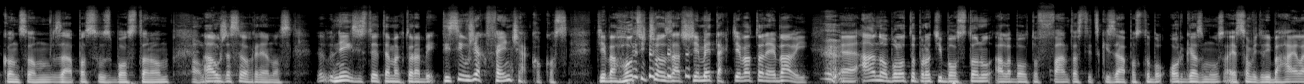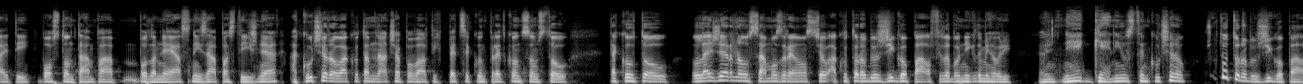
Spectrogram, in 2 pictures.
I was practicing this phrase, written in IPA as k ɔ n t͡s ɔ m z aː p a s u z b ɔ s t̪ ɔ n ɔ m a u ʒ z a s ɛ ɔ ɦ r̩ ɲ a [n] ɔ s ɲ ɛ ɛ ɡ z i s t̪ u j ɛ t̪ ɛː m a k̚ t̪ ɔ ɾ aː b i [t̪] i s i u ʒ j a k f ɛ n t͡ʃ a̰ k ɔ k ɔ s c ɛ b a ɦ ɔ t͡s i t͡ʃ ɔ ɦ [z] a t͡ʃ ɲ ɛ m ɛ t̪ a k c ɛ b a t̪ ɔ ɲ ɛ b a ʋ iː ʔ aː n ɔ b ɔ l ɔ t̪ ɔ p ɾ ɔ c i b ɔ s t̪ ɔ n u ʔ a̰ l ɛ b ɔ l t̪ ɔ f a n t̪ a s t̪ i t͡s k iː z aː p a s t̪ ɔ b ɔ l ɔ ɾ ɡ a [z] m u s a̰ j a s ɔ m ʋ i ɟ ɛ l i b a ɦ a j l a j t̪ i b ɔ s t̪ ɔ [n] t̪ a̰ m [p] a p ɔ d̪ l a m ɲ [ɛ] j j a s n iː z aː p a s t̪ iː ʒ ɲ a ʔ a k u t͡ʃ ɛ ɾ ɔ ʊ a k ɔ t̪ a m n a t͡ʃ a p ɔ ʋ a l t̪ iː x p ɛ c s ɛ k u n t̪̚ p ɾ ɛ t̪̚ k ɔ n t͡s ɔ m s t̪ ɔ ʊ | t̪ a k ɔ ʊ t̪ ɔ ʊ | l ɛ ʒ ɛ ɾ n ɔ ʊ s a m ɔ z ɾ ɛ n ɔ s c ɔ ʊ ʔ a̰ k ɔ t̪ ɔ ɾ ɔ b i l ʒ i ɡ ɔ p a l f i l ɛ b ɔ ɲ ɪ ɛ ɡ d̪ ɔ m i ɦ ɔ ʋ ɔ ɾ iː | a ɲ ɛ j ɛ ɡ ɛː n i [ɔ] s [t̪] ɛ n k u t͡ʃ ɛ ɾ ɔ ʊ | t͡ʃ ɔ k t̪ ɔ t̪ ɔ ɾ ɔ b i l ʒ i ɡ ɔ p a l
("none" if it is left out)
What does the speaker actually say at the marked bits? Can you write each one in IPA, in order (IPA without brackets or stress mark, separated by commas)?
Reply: n, t̪, z, z, n, p, a, u, t̪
